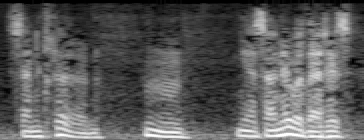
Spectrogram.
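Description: An actor with a British accent playing a curt, commanding intelligence chief in a 1970s radio drama. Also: male voice, fairly low pitch, a little slow, lightly acted. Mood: brusque, determined. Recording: dull, hissy old radio recording.

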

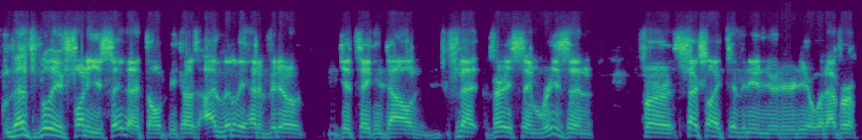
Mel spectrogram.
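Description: A young American man in his early twenties, from Chicago, talks casually as a guest. His voice is on the low side but bright and forceful. The recording is close and dry, a bit dull and lo-fi. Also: fast talker, dry recording. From Chicago, USA. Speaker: interview guest. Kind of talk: casual chat. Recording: dry, slightly dull band-limited audio.

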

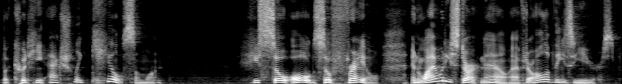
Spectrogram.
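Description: A man's voice: fairly high pitch, huge pitch swings, a little slow, creaky, breathy edge, full character voice. An actor playing a determined, brooding male investigator in a radio drama, earnest, dramatic and guarded. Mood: brooding, troubled. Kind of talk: radio drama acting with musing monologue.

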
